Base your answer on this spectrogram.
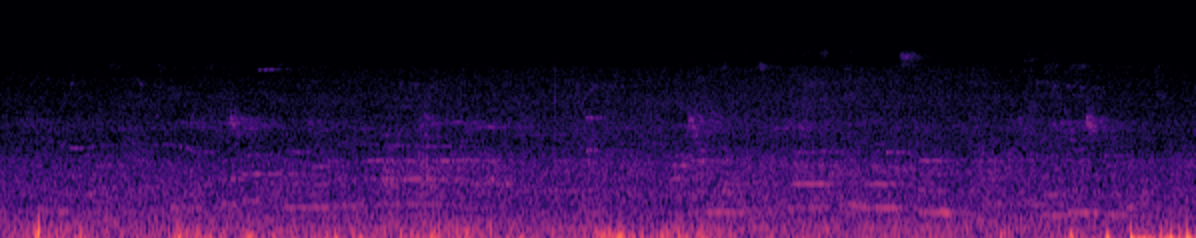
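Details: A deep rumble of passing vehicles or a train dominates, with faint speech and scattered tonal hints above; no animal voices heard.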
